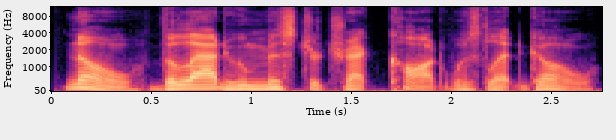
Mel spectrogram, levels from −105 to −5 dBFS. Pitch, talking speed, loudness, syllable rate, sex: 115 Hz, 220 wpm, -20 LUFS, 3.9 syllables/s, male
